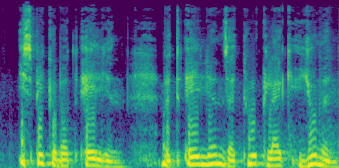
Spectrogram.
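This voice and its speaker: A man speaks with a French accent and lively intonation. Noticeable background noise runs behind him. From France. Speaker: caller. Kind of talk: casual chat. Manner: halting.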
